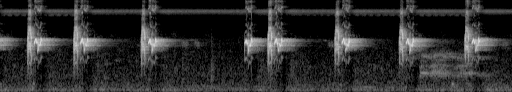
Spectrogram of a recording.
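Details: Sooty-headed bulbul calling out to wild rivals: a series of short, sharp chirped bursts that drop into brief whistled trills, repeated irregularly about every one to one and a half seconds, over a faint steady high tone.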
